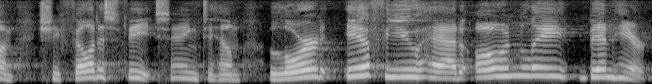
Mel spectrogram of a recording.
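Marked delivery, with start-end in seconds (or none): 2.7-6.5 higher, slow, drawn-out reproach; lightly acted grieving plea, stretched out; pleading lament. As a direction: plead slowly as a grieving sister. Acting Mary falling at Jesus' feet.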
